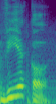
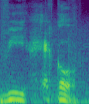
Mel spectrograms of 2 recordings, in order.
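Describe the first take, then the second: First: The h sound in the middle is silent. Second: The h sound in the middle is pronounced. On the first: The speaker calls it right. "It's silent" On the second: The speaker calls it wrong. "Or is it only hicks that say vehicle?"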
